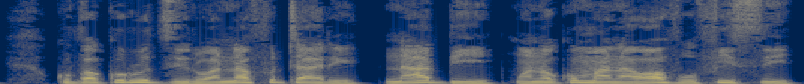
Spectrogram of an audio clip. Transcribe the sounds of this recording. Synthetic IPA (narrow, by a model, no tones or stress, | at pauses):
kub͡vakuɾud͡zirwanafutaɾinabʱimwanako̞manawaɦofiːsi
